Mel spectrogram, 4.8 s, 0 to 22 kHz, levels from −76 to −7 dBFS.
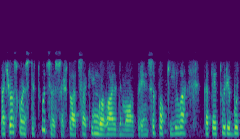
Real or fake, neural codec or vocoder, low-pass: real; none; 7.2 kHz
